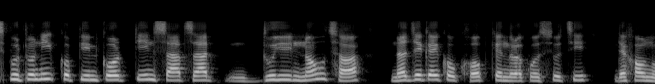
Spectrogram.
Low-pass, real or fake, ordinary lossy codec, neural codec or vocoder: none; fake; none; codec, 16 kHz, 0.7 kbps, FocalCodec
